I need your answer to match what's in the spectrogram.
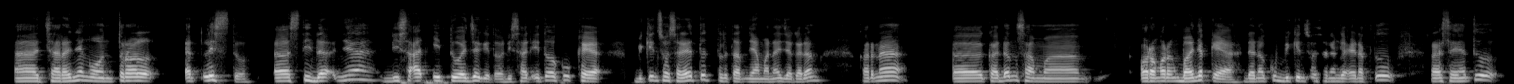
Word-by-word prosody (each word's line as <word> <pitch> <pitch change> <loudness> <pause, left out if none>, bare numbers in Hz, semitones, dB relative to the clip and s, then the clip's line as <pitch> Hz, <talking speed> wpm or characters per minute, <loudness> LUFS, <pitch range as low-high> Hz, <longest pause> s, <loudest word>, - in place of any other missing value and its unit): eee, 150 +1 +2
caranya 155 +5 +2
ngontrol 165 +2 +3 0.3
at 155 0 -2
least 195 -1 +3
tuh, 120 -1 -9 0.3
eee, 160 +1 +5
setidaknya 185 +4 -1
di 145 +4 -4
saat 165 +1 +1
itu 170 -1 +4
aja 155 +4 +3
gitu, 130 -3 -4
di - - -4
saat 150 +2 -3
itu 150 +5 -3
aku 190 +1 -1
kayak 160 - +3 0.3
bikin 185 +7 -3
suasana, 170 -1 +2
tuh, 220 -1 0
tetap 145 -5 -3
nyaman 135 +1 -2
aja, 140 - -2
kadang 165 +7 -1 0.4
karena, 180 +5 0 0.5
eee, 145 +1 +3
kadang 180 +6 +1
sama 140 -3 -2 0.6
orang-orang 155 +1 +4
banyak 180 +8 +4
ya, 125 -6 +1
dan 145 +1 0
aku 190 +7 -7
bikin 155 +1 0
suasana 150 -2 -7
enggak 140 0 -1
enak, 145 - -4
tuh. 205 0 +2 0.4
Rasanya, 150 +1 0
tuh, 220 - 0
155 Hz, 160 wpm, -21 LUFS, 145-180 Hz, 0.6 s, eee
